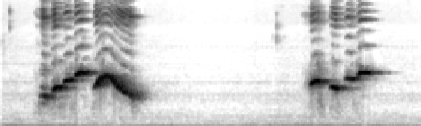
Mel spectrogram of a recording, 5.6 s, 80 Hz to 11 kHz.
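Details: A pet African grey parrot, hatched 1997 and living in Texas, chattering before dinner, gives two clear, melodic whistled phrases, each rising and falling and about a second long, separated by a short pause.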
